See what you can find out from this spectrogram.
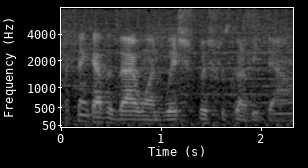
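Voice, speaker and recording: A man's voice: fairly low pitch, fast talker. A man chatting casually as a tabletop player, often repeating his words as he goes. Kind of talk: casual game-table chat. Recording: music clearly audible behind the voice.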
